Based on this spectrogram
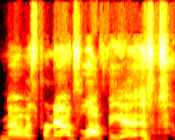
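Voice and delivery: slow, laughing Lafayette said LAH-fee-et; slow, laughing correction, Lafayette as LAH-fee-et. Retold or imitated. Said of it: "And I'm like".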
